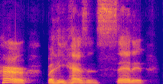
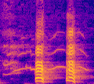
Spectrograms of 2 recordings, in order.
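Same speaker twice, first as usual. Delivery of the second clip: very high squealing laugh; shrieking laugh; 5 dB louder than usual. Real, not acted. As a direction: let out a piercing cackle. Laughing at recap.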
